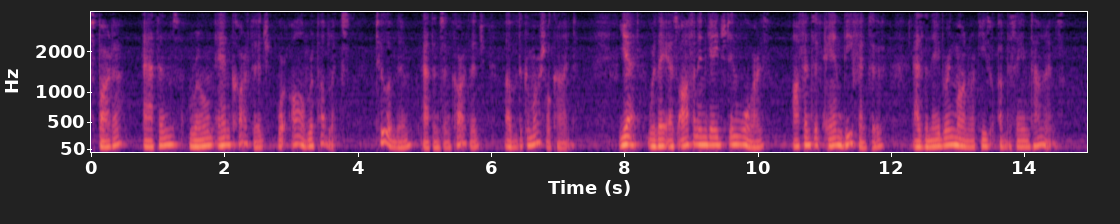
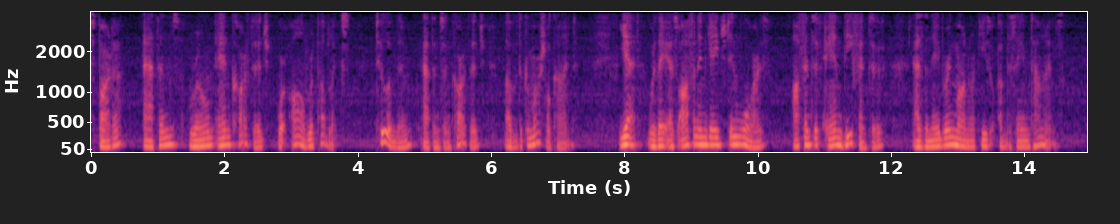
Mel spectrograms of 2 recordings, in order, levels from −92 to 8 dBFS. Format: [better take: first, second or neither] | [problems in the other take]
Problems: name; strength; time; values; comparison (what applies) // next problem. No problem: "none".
second | room echo; dies away in 1 s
